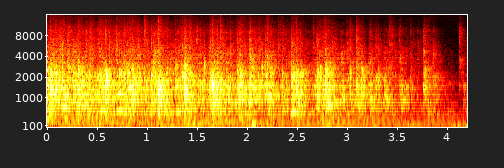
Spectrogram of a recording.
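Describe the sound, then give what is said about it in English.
A crowd applauds for Leonard Maltin, dense overlapping claps forming a continuous crackling wash that holds fairly loud for a few seconds before tapering off at the end. “Let's hear it for Leonard Maltin, everybody.”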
